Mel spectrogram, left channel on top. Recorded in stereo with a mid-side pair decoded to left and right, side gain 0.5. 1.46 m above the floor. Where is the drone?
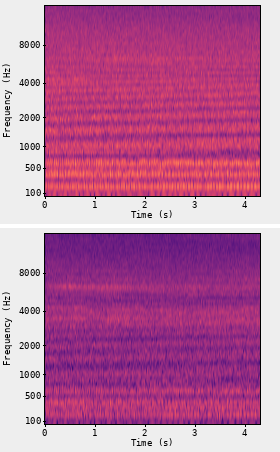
60° left; by 4.3 s 65° left.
